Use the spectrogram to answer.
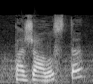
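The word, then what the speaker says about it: пожалуйста: and read it carefully pajala if you read it fast you do not pronounce these two letters and you can also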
